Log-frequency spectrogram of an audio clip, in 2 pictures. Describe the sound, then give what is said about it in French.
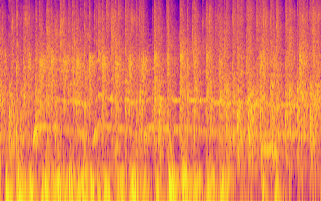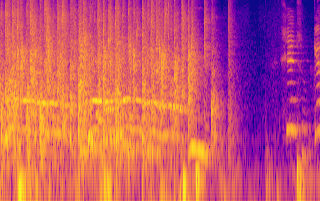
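Audience applause after children sing Jingle Bells: dense, steady clapping from many hands for about ten seconds, with high children's voices calling over it, before the clapping quickly dies away into a few scattered sounds. “C'était super, vous pouvez applaudir.”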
